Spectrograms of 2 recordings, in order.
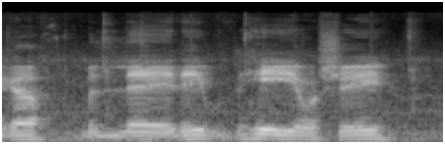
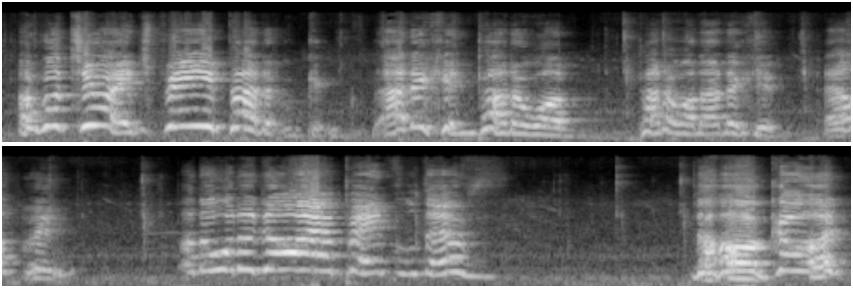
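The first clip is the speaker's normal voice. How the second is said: very high, squealing plea for help; hammed-up falsetto panic, rushing; mock panic; faster than usual. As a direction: whimper and squeal in hammed-up terror. Nearly dead, begging teammate for help.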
